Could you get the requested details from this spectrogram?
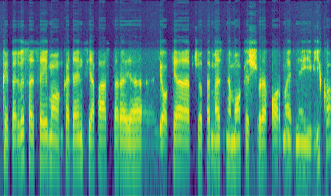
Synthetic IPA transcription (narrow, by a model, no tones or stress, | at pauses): kɐɪpʲɛɾʋʲɪsɑsʲɛɪmoːkɐd̪ʲɛnʲt̪sʲɪjɛpɑːst̪ɐɾoːjɛjoːkʲɛɐpʲt͡ʃʲoːpʲɛmʲæsʲnʲɛmoːkʲɛsʲt͡ʃʲuːɾʲɛfo̰ːrmɐɪɾnʲɛiːʋʲiːkoː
